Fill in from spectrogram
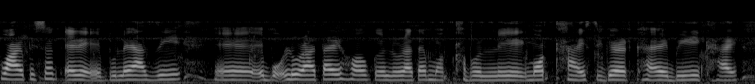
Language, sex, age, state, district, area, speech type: Assamese, female, 18-30, Assam, Golaghat, rural, spontaneous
